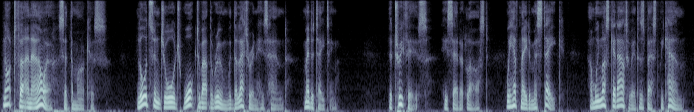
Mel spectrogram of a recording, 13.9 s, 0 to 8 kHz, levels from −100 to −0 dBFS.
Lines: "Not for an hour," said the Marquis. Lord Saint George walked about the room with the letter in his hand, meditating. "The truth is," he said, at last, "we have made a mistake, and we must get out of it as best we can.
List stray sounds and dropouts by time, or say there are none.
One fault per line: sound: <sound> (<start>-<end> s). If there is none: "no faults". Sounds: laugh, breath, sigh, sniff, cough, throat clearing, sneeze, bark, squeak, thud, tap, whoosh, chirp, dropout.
no faults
